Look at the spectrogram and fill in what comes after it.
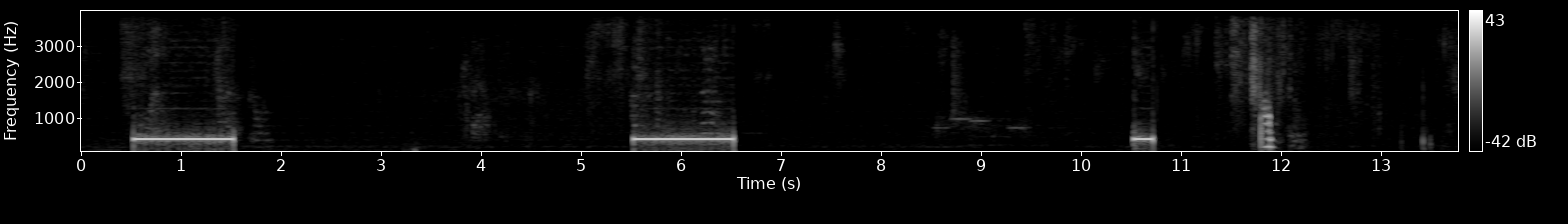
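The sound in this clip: Telephone ringback tone plays while a call is placed: a steady, mid-pitched tone sounds for about a second, then stops during a long silence. It repeats once, and a third tone is cut short before a voice comes on the line.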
